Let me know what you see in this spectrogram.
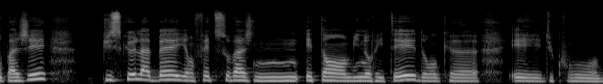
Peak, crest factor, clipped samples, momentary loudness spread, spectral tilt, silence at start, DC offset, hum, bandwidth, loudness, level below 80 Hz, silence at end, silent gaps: -14 dBFS; 16 dB; under 0.1%; 10 LU; -5 dB/octave; 0 s; under 0.1%; none; 13.5 kHz; -29 LUFS; -76 dBFS; 0 s; none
